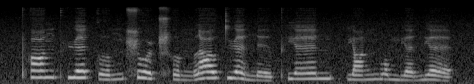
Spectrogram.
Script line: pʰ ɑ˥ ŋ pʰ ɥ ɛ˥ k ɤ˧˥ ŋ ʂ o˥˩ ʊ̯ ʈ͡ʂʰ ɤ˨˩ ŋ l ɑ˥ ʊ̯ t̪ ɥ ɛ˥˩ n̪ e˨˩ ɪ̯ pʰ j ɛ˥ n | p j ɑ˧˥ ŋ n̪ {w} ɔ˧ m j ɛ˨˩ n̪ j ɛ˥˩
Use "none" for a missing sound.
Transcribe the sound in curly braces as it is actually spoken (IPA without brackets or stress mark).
w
